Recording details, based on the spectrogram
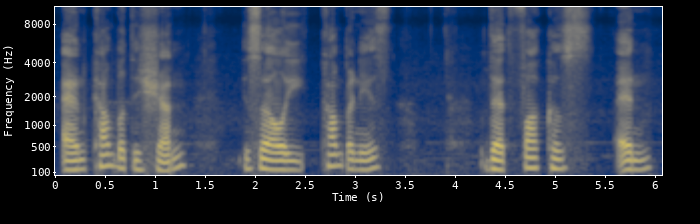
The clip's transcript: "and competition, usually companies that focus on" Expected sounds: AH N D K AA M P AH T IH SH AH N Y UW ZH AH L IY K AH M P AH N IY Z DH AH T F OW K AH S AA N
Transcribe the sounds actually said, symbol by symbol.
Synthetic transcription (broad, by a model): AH N K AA M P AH T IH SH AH N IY S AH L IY K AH M P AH N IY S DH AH T F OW K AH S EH N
